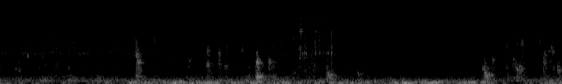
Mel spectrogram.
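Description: Low, steady wind noise on the microphone and water lapping against a boat hull, with scattered short clicks and splashes, a cluster about three seconds in and more near the end.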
